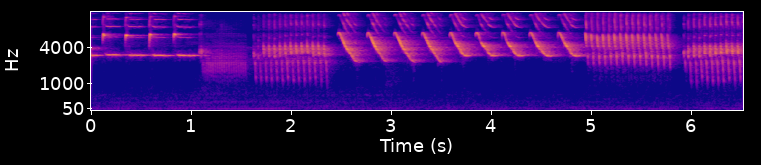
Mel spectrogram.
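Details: Canary song used to provoke other canaries into singing: varied phrases of pure whistled notes, a buzzy trill, then rapid repeated downslurred sweeps and fast rattling trills, bright and high.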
